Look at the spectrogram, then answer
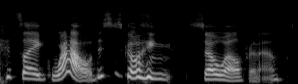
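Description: A woman's voice: on the high side, sing-song, measured pace, bright, forceful tone, slightly rough, dry recording, studio quality. A woman co-hosting a casual podcast, animatedly retelling TV scenes and laughing often. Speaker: podcast co-host. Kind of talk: casual TV recap chat.

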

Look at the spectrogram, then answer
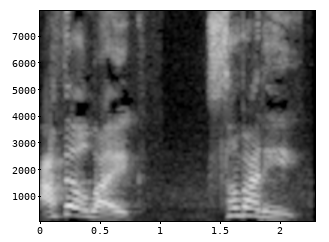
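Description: A man's voice: sits high, very animated, unhurried, breathy edge. A man co-hosting a podcast in casual chat, swearing freely and mimicking people in exaggerated tones. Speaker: podcast co-host.

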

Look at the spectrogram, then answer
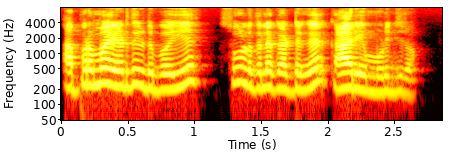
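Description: A man voicing a pushy, smooth-talking male temple ticket seller who lectures briskly and persuasively. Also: high-pitched, natural voice. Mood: brisk lecturing.

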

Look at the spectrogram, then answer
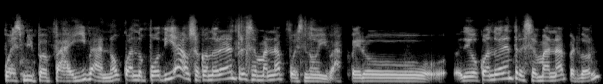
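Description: A woman's voice: lowish voice, brisk, a little hiss or hum. A young Mexican woman co-hosting a chatty podcast, telling a story and acting out other people's voices. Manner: animated, acts out her dad's shouting, many fillers. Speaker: podcast co-host. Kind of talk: casual storytelling chat.

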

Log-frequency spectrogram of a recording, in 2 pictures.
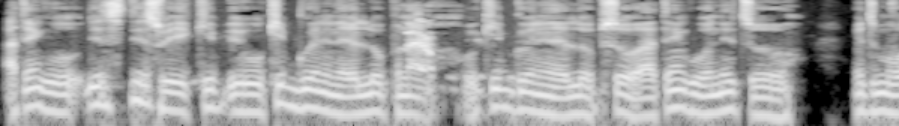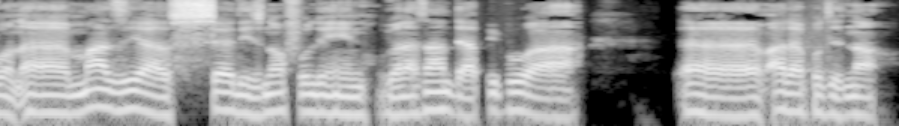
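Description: Man hosting a group chat, mellow dark voice, dry close sound. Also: fairly low pitch, fairly quick, no echo. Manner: hesitant, searching for words. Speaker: moderator. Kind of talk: moderating a discussion.

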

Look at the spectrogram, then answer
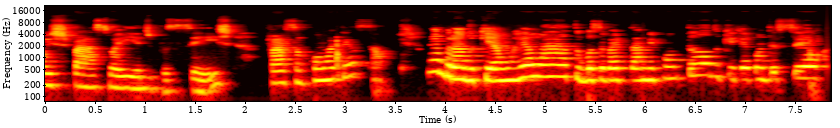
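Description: A woman teacher from Brazil with a Brazilian Portuguese accent, giving a recorded lesson to children in a slow, patient, sing-song questioning way. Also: sits high. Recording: echoey room.

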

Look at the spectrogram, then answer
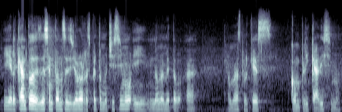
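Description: A man's voice: lowish voice, little pitch movement, moderate pace, darkish tone. A man hosting a casual chat, chatty, laughing, and acting out conversations he tells about. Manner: chatty, laughing, acts out exchanges with his teacher. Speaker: host. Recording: dull sound with long reverb.

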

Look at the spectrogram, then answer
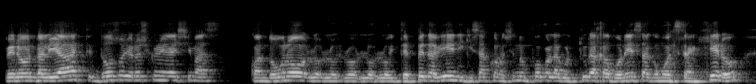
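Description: A Chilean-accented man teaches an online class, explaining at length and often restarting his sentences. His voice sits a little high. The audio is dull and lo-fi. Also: steady tone, fast talker, hardly any pauses. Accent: Chilean Spanish. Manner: explanatory, rambling, with many restarts and fillers.

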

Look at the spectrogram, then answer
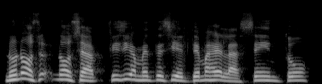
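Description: A man with a slightly high voice co-hosts a casual film podcast. He is opinionated and keeps asking his co-hosts for their take. The recording is close and dry, with no room sound. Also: a little fast, no echo. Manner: opinionated, questions the others. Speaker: podcast co-host.

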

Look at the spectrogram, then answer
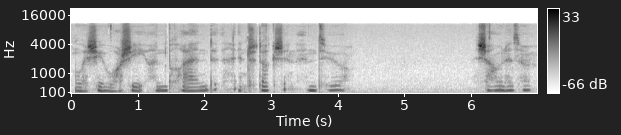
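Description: A woman's voice: fairly low pitch, little pitch movement, slow, breathy edge. A young woman, talking casually in a whispered ASMR voice, rambling with lots of fillers. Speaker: channel host.

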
